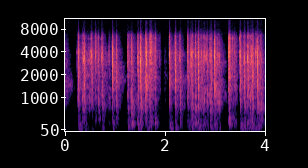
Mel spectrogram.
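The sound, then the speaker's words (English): Computer keyboard typing as a command is entered, with quick, dense keystrokes coming in several short bursts separated by brief pauses. “This is a command. I'm gonna type this, describe this CRD.”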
